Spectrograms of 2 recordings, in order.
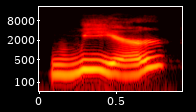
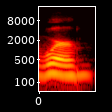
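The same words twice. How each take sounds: First: The word is said fully and clearly. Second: The word is quick and reduced. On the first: "we are is we're" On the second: "if you say it quickly, it would reduce to"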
